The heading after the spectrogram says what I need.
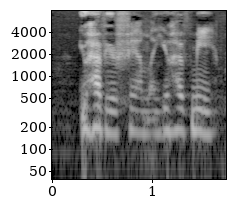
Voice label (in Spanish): Voice Acting es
